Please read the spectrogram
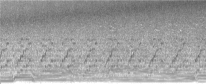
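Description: Electronic techno music: held synth notes that slide up in pitch about a quarter of a second in and again at the end, under a short rising synth blip repeating about twice a second.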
